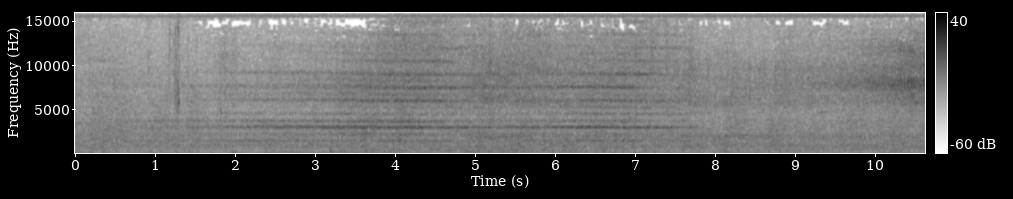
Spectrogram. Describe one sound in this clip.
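A train rumbles into the station and slows down.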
